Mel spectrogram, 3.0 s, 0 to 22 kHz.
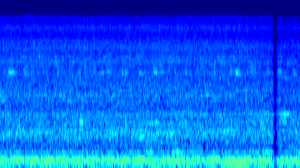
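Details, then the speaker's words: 1947 Ford street rod on a hot day: low, steady V8 burble with an even beat as the choke opens. Clean warm-up idle, running much better. "Choke is opening up nicely. Sure is running a lot better."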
